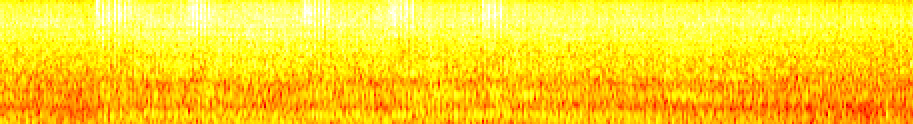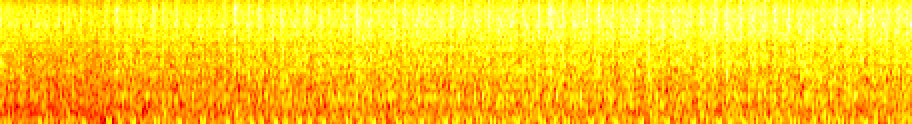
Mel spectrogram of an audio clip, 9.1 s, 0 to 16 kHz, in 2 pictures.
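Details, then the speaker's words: Fuel-injected Harley-Davidson V-twin after the intake was cleaned to fix stalling at idle and an over-rich rear-cylinder P0152 code; a steady, loping idle with a lumpy beat, no stumbling or dying. "It solved my stalling problem. It would not idle like this. It would stop completely. Now it's idling like it's supposed to."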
